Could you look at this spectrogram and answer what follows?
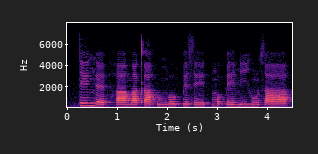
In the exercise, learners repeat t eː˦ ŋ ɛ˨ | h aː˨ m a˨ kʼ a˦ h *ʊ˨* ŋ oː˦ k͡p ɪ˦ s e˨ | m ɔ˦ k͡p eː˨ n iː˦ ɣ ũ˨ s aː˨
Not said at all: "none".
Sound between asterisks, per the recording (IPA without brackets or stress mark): u˨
